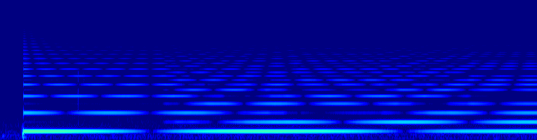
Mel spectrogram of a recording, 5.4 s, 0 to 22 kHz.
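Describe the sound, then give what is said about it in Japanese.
A sustained synth square-wave tone starts abruptly and holds one pitch, its buzzy timbre slowly thinning and shifting as the pulse width narrows, loud and steady with no voices. “まあ、4つ目のスクエアウェーブこれも、えー、この四角の幅正方形みたいな四角だったのがちょっとそれを狭めるとかっていうコントロールもできるんでそれちょっといじって音出してみます。”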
